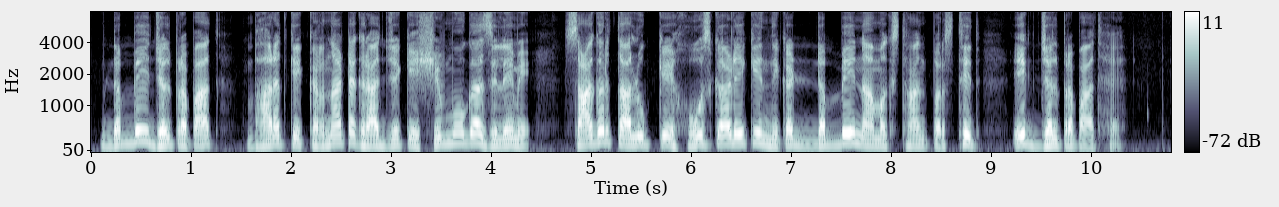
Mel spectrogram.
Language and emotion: Hindi, neutral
